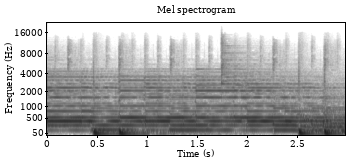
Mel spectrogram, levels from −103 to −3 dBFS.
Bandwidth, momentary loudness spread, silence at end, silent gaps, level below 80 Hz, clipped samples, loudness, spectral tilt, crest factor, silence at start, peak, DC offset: 14 kHz; 2 LU; 0 s; none; -32 dBFS; under 0.1%; -27 LUFS; -6.5 dB/octave; 14 dB; 0 s; -12 dBFS; under 0.1%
